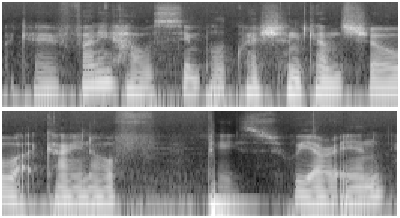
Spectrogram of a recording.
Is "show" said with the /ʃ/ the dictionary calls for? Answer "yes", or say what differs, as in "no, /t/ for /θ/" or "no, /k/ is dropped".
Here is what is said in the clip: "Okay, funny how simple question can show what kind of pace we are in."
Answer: yes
